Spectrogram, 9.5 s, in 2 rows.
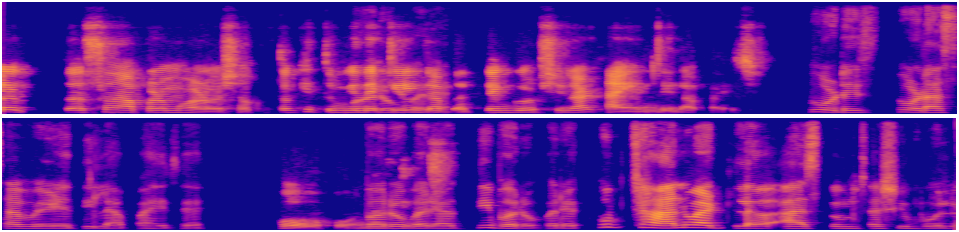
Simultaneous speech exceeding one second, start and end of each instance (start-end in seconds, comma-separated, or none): none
